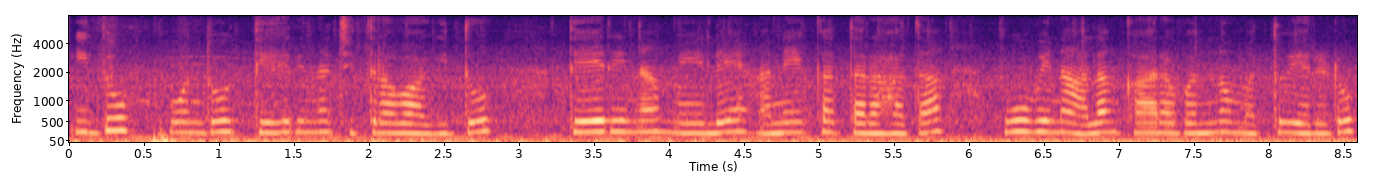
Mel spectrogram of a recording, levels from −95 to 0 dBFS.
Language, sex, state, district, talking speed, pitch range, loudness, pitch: Kannada, female, Karnataka, Raichur, 85 wpm, 230-260 Hz, -17 LUFS, 245 Hz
